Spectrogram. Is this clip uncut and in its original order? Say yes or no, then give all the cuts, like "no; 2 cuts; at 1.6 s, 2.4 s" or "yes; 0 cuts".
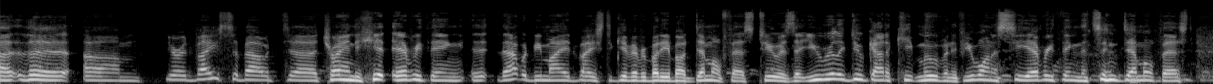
no; 1 cut; at 1.5 s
